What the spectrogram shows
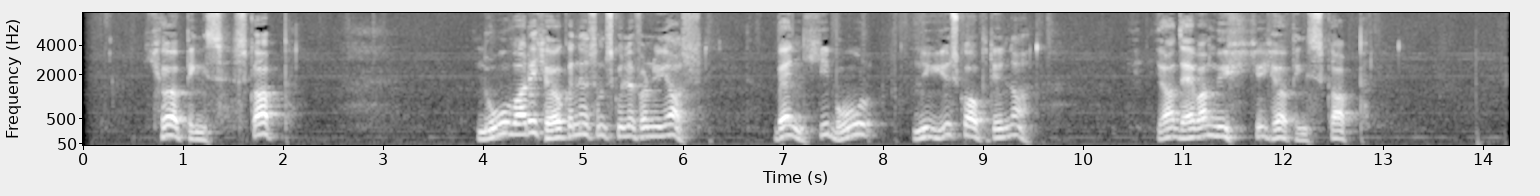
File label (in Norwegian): kjøpingskap, Numedalsmål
